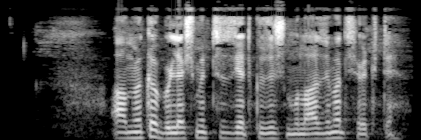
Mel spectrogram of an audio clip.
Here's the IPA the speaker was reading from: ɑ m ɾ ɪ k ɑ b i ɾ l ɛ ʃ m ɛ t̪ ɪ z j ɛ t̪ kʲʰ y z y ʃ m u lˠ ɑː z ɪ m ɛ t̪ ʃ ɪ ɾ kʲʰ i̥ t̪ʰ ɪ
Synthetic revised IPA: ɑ m ɾ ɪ k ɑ b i ɾ l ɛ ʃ m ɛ t̪ʰ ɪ z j ɛ t̪ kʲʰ y z y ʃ m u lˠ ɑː z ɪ m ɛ t̪ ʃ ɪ ɾ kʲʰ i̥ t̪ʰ ɪ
